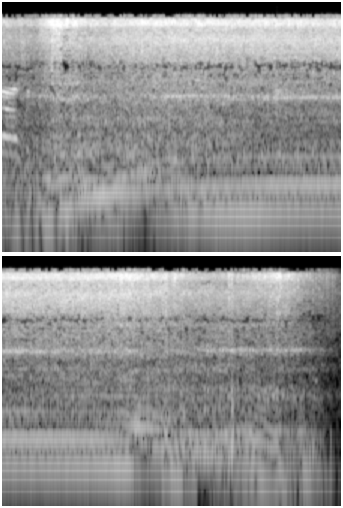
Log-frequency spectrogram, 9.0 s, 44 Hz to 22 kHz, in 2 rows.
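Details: Ford Ranger with power loss, engine held at a steady fast idle around 2000 rpm while a vacuum/pressure gauge in the O2 port shows no back pressure; a raspy puffing tick over the exhaust note is an exhaust leak where one exhaust bolt was removed.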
